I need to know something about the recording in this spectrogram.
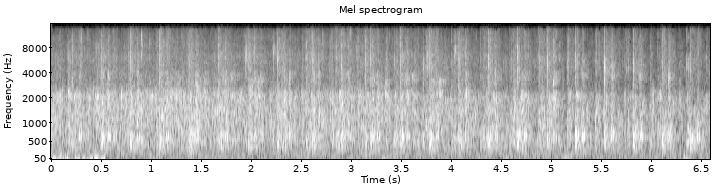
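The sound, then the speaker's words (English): A large church audience in Tampa applauds steadily to welcome a visiting nun who has come to teach, a dense, continuous patter of many hands clapping at once that stays fairly even in loudness throughout, with no voices standing out above it. “Brothers and sisters, I invite you to welcome her with a great applause.”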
